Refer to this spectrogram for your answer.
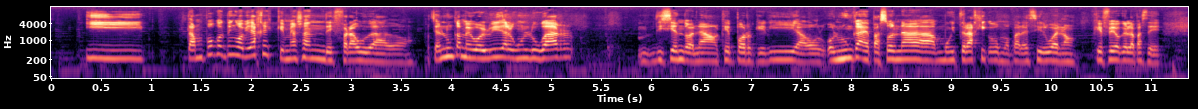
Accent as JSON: {"language": "Spanish", "region": "Mérida", "country": "Venezuela", "said": "Sí. De la ciudad de Mérida."}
